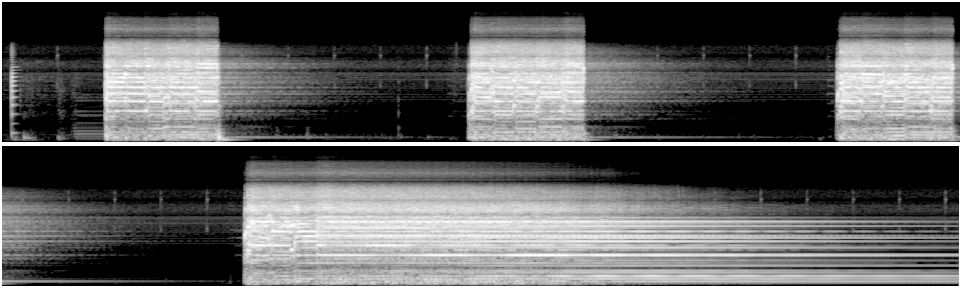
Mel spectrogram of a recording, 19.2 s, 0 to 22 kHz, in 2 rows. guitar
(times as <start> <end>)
0.0 3.1, 4.6 6.6, 8.3 10.3, 12.0 19.1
